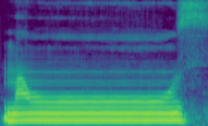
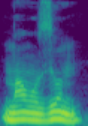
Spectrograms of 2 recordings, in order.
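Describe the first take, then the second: First: The word stops on a bare final consonant. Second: The word ends with the full -un ending.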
